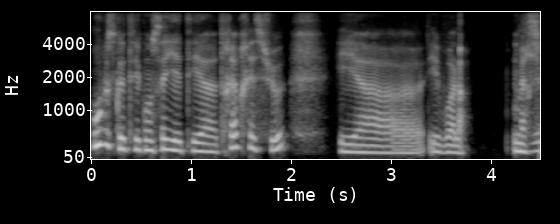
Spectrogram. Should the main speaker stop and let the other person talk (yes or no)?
yes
